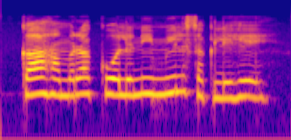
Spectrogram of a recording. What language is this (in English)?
Magahi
